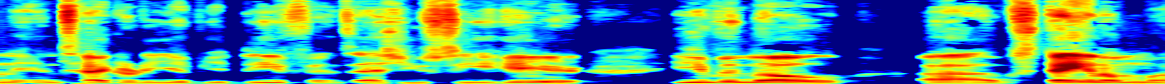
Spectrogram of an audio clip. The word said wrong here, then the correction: Stidham: or I don't know how to say his name either, Stidham. That quarterback from Stidham, there you go, isn't a running quarterback.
